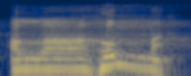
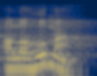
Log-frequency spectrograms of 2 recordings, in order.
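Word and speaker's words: اللهم: situ ada mimnya Allahumma Gimana cara bacanya Allahumma bukan Allahuma allahum dia mesti ditasdidkan Allah ya dan dia harus men idgham ya ada rahasia di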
